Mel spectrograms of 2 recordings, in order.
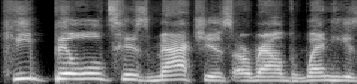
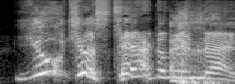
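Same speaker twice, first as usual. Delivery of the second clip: mock very high exasperated screaming; 10 semitones higher than usual. Retelling watching a tag-team match, yelling at the TV: retelling screaming at the TV. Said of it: "I'm just screaming at my TV".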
